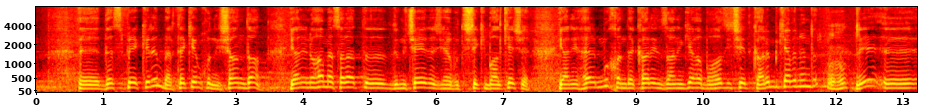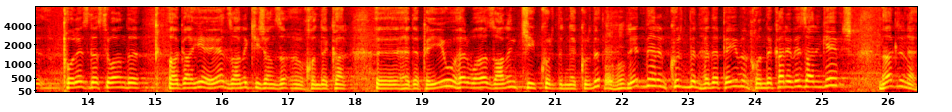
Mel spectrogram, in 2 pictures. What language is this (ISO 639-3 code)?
tur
